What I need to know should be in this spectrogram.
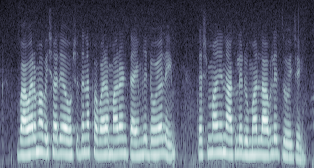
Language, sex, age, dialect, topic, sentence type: Marathi, female, 18-24, Northern Konkan, agriculture, statement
